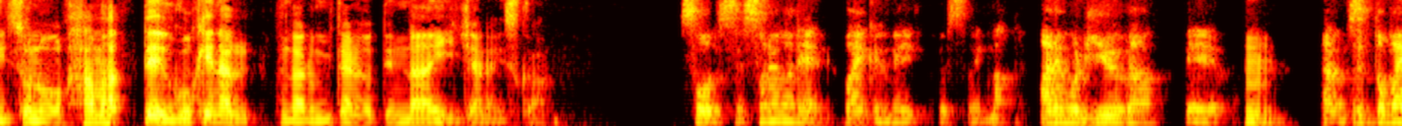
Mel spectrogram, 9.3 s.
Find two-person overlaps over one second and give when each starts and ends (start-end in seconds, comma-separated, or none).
none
